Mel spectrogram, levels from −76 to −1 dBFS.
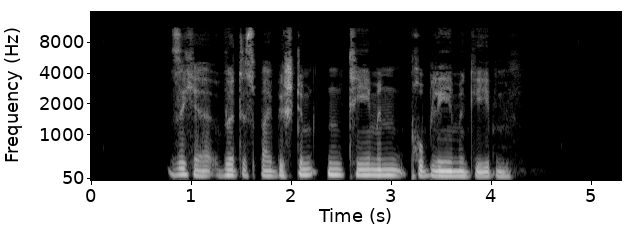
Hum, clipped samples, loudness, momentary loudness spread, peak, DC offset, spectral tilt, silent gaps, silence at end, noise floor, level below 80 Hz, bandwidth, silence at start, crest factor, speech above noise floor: none; under 0.1%; -25 LUFS; 7 LU; -8 dBFS; under 0.1%; -5 dB/octave; none; 1.1 s; -85 dBFS; -46 dBFS; 11.5 kHz; 0.8 s; 18 dB; 61 dB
